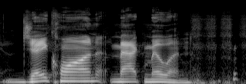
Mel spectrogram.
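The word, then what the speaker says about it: Ja'Quan McMillian: If Savon Revel and Jaquan McMillian Apparently it's Jaquan, by the way. Jaquan Macmillan is the official pronunciation.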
